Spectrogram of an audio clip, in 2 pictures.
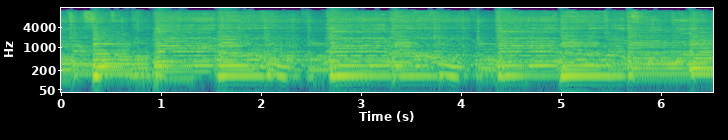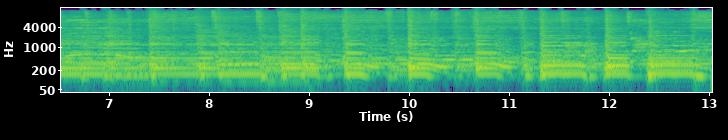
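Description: Steel-string acoustic guitar strummed and picked along with a band's acoustic rock recording, with steady chord changes and many note attacks throughout.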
